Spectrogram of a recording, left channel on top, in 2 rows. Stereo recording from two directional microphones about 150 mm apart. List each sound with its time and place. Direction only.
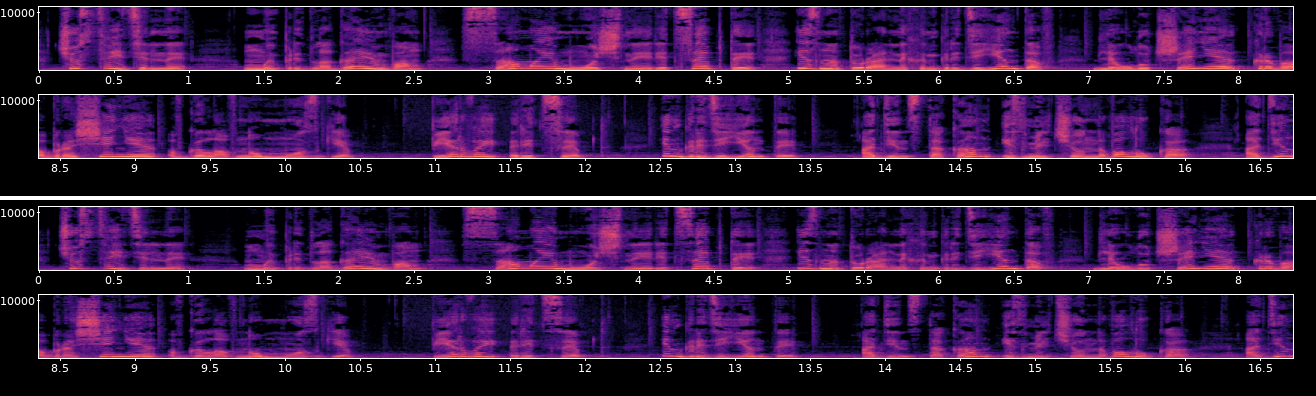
0.1 s speech: 40° left (ahead or behind)
1.3 s a woman's voice: 35° left (ahead or behind)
